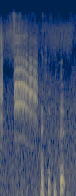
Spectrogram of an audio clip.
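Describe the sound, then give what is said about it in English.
A gull gives a harsh, drawn-out squawk followed by three or four short, rapid yelping calls, loud against a quiet outdoor background, as a person walks through its territory. “Seagull didn't like me walking through its territory.”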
